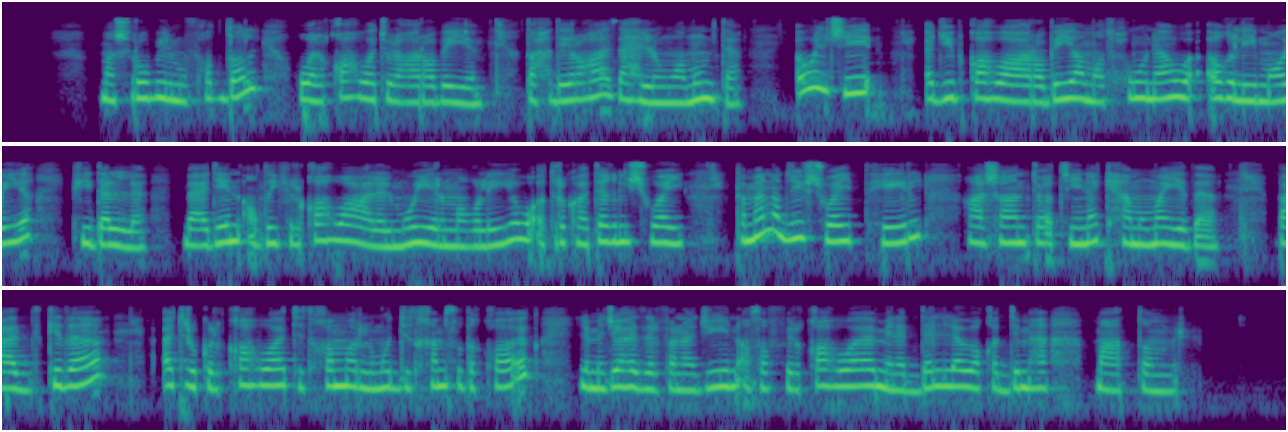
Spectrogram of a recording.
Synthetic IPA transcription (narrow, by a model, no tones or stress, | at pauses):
maʃɾuːbilmʊfɑd̪ˤːɑlhʊwalqɑɦwalʕɑɾˤɑbɪjːat̪ɑħd̪ˤiːɾɦɑsaɦlwɪmʊmt̪aʕ | ʔawːalʃeːʔʔad͡ʒiːbqɑɦwaʕɑɾˤɑbɪjːawmɑt̪ˤħuːnawɪʔaɣlimoːjːafid̪alːa | baʕd̪eːnʔɑ̰d̪ˤiːfɪlqɑɦwaʕalalmoːjːalmʊɣlɪjːawɪʔɑ̰t̪ɾʊkhat̪aɣliʃwajːkamaːnʔɑd̪ˤiːfʃwajːt̪heːlʕaʃaːnt̪ʊʕt̪ˤinaɡħamʊmajːɪza̰b̥aʕd̪kɪd̪aʔat̪ɾʊkɪlqʰaɦwat̪ɪt̪xamːɑɾˤlɪmʊd̪ːaxamsd̪ɑqʰɑːʔɪqlɪmad͡ʒaːhɪzalfanaːd͡ʒiːnʔɑ̰sˤɑfːilqaɦwamɪnɪd̪ːalːawʔɑqɑd̪ːɪmɦamaʕɪt̪ˤːɑmɾ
